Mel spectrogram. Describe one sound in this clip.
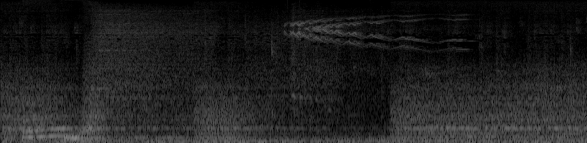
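Upbeat electronic arcade game music plays steadily.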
